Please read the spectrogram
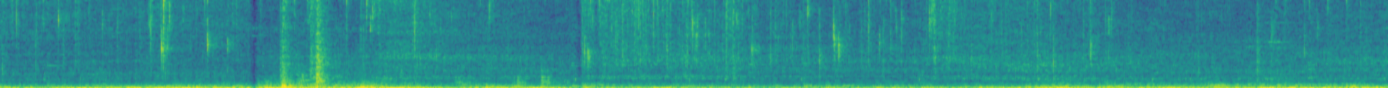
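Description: Hot oil sizzling in a pan as batter-coated onion and potato pakoras are dropped in to deep-fry, with scattered pops over a steady low rumble.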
